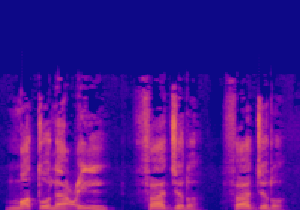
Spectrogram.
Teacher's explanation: اور یہاں پہ را جو ہے پر ہوگی رکنے کی صورت میں، کیونکہ را ساکن، را ساکن ساکن، را ساکن ہے اور اس سے پہلا حرف بھی ساکن ہے اور اس سے پہلے زبر ہے، اس لیے را جو ہے یہاں پہ پر ہوگی، را کو موٹا پڑھیں گے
